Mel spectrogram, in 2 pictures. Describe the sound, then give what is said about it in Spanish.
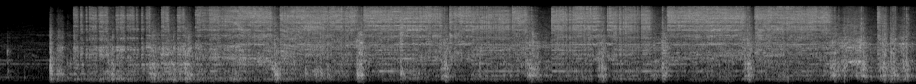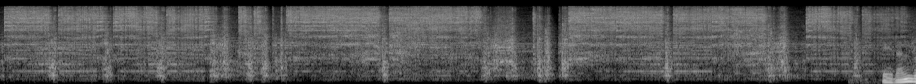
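A dot matrix printer chatters away steadily for about eighteen seconds, a harsh, buzzy rasp broken by brief ratcheting pauses between passes, fairly loud with no voices. “Las primeras impresoras fueron todas de, de punto.”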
